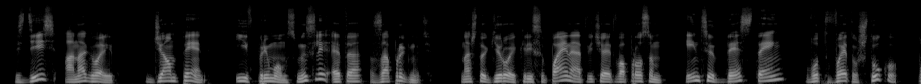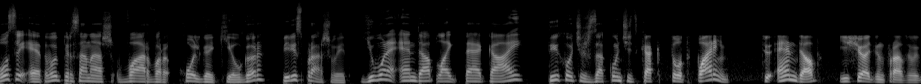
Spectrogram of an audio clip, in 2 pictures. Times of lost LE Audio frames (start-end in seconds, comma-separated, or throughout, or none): none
